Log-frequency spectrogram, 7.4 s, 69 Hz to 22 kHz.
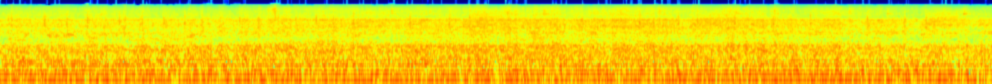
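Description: Ford Boss 302 Mustang's V8 running at speed on a road course, its engine mixed with rushing wind and road noise into a loud, steady din as picked up by a car-mounted camera.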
